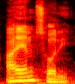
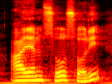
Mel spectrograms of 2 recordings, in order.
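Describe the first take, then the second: First: Said in the usual way. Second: "so" pressed to intensify "sorry"; "so" given extra weight before "sorry"; stress on so. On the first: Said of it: "আমরা simply বলতে পারতাম". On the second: Shown as a demonstration. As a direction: lean on "so" in "I am so sorry". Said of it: "সরির উপরে জোর দেওয়ার জন্য".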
